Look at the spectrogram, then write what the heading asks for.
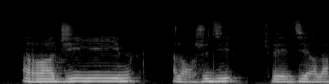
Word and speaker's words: رجيم: Et enfin, la lettre mim avec la voyelle I, sauf qu'on ne prononce pas la dernière voyelle d'un verset ou d'une phrase. Donc ça nous donne Rajim.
